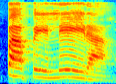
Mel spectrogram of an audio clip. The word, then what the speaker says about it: papelera: Papelera. La palabra papelera, miren, papelera. Miren, el acento tiene en le.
